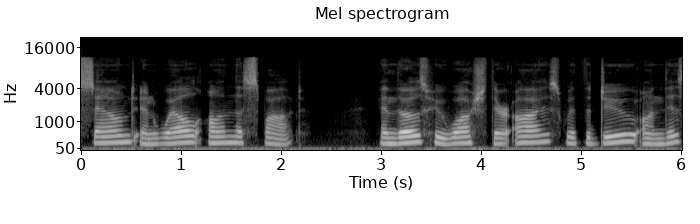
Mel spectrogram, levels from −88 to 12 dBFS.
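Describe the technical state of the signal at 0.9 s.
At 0.9 s the signal is intact, with no audible technical fault at that point.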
